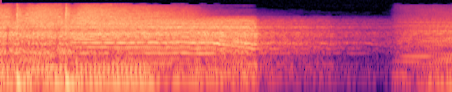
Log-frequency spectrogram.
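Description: Background music with a steady beat that cuts away about a second in on a falling sweep, then fades almost to nothing.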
